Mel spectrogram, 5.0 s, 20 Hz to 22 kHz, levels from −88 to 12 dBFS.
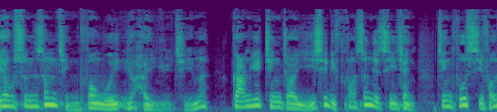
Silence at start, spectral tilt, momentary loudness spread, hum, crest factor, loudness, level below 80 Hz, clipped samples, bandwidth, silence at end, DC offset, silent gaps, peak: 0 s; -4.5 dB/octave; 8 LU; none; 16 dB; -18 LUFS; -46 dBFS; under 0.1%; 16.5 kHz; 0 s; under 0.1%; none; -2 dBFS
